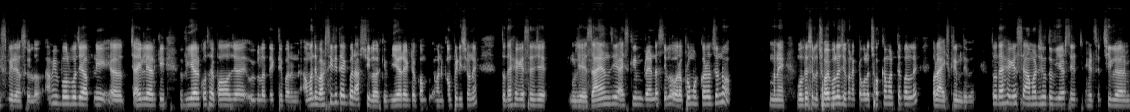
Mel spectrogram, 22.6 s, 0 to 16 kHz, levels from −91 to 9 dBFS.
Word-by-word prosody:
Experience 140 -4 -2
হইল। 130 -1 -7 0.3
আমি 205 - -6 0.2
বলব 190 0 +2
যে 180 - +7
আপনি 175 +1 -2 0.3
আ - - +6 0.4
চাইলে 165 +1 +5
আরকি 155 0 -1 0.5
ভিআর 165 +1 +7
কোথায় 175 +1 -2
পাওয়া 155 0 +1
যায় 155 -1 +2 0.2
ওগুলো 145 0 -5
দেখতে 150 0 -4
পারেন। 130 -1 -4 0.2
আমাদের 165 +5 +3
ভার্সিটিতে 220 +7 +2
একবার 195 -2 -1
আসছিল - - -1
আরকি 135 +1 -12
ভিআর 150 +2 +6
একটা 145 0 -5
কম্পি 295 +5 -7
মানে - - -7
কম্পিটিশন - - -2
এ। - - -6 0.5
তো - - -5
দেখা 155 +2 0
গেছে 155 +1 -1
যে, 150 - +2 1.0
Za 140 - +8 0.2
'n - - -7
Zee 190 -1 0
ice cream 175 +4 -3
brand 155 0 +2
আছিলো 175 - -5
ওরা 145 -1 +3
প্রমোট 190 +1 -3
করার 190 0 +2
জন্য। 210 +4 -1 1.0
মানে 150 0 +3 0.4
বলতেছিল 160 +1 +1
৬ 165 +1 +7
বলে 185 +2 +6
যে - - +1
কোনো 170 -1 -4
১ - - -39
টা - - -3
বলে 155 -1 -1
ছক্কা 190 - -2
মারতে 185 0 -2
পারলে 180 0 -1 0.4
ওরা - - +6
আইসক্রিম 140 +1 -4
দিবে। 130 0 -13 0.4
তো - - -4
দেখা 205 +1 +3
গেছে 200 +2 -2
আমার 185 +1 0
যেহেতু 190 0 -4
ভিআরস 175 0 0
সেট 155 -1 -3 0.2
হেডসেট 145 0 -7
ছিল, - - 0
আর - - +1
আমি 140 - -16
165 Hz, 180 wpm, -22 LUFS, 150-185 Hz, 1.0 s, Za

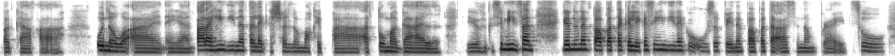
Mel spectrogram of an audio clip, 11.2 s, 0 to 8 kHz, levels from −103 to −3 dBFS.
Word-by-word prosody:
pagkakaunawaan, 145 - -1
ayan. 140 -1 -6
Para 215 +1 +8
hindi 220 -2 -1
na 200 - +3
talaga 180 -3 -1
siya 170 +1 -5
lumaki 155 -1 -8
pa 140 0 -6
at 155 - -3
tumagal, 155 -5 0 0.5
yun 160 -1 -7
kasi 180 +10 -3
minsan 240 -1 +6 0.4
ganun 240 +1 +5
nagpapatagal, 220 -2 +5
eh, - - -23
kasi 230 +1 -1
hindi 215 -2 -1
nag-uusap, 185 -2 -6
eh, 160 - -4
nagpapataasan 170 -2 -2
ng 155 0 -7
pride. 140 - -12
So 170 -3 -8
170 Hz, 135 wpm, -21 LUFS, 150-210 Hz, 0.5 s, Para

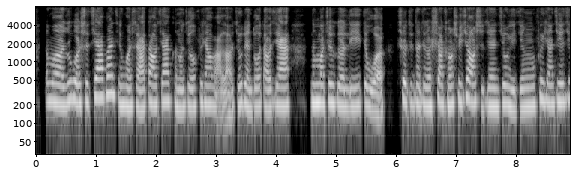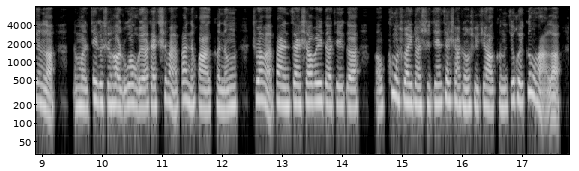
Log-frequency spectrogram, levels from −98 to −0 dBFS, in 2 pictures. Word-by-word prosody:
那 225 - -7
么 215 -2 +4
如 225 +4 0
果 235 -3 +4
是 220 0 -3
加 260 +3 +4
班 295 +2 +4
情 200 -7 -2
况 190 -1 +1
下， 175 -3 +2
到 205 -1 +2
家 225 +2 +1
可 225 -3 -5
能 175 0 -1
就 185 -1 -2
非 215 - -6
常 200 0 0
晚 - - -1
了， - - -1
9 200 +2 -3
点 185 -5 -1
多 185 +1 -2
到 180 -2 0
家， 190 -1 +3 0.3
那 220 - +2
么 210 -1 +5
这 215 0 +1
个 195 -2 0
离 185 +2 -3
我 160 -8 +1 0.2
设 235 -3 +2
置 215 -1 -8
的 205 -1 -2
这 205 - -2
个 190 - +3
上 200 +2 -1
床 200 -1 +1
睡 220 +2 -3
觉 225 -4 +3
时 220 -6 -9
间， 190 0 0
就 205 +1 -1
已 175 -2 0
经 190 +3 -1
非 240 +2 0
常 210 -2 -1
接 220 -1 +1
近 235 -2 -2
了， 180 -3 +1 0.3
那 185 - -8
么 185 -2 0
这 240 +4 0
个 215 -1 0
时 205 - -4
候 200 -1 +3
如 185 - -2
果 210 +1 +1
我 180 - -2
要 180 +1 +1
再 190 -2 0
吃 225 +6 -6
晚 200 -8 -2
饭 240 0 0
的 195 - -1
话， 180 -5 +2
可 180 +1 -6
能 180 +4 -1 0.3
吃 245 - -6
完 245 - +4
晚 220 - -1
饭， 200 -3 +1
再 210 +1 +1
稍 215 0 +1
微 225 +1 +2
地 200 -2 -1
这 200 -1 -3
个， 180 -2 0 0.3
呃， - - -5
空 280 +8 0
出 235 - -1
来 220 - +4
一 215 - +2
段 200 -2 0
时 200 +1 -5
间 210 +2 -2
再 250 - +1
上 230 -2 -2
床 185 -2 +1
睡 195 -1 -3
觉， 180 -3 0
可 185 +1 -7
能 180 - -1
就 235 +6 -1
会 235 -3 +1
更 290 +4 +1
晚 - - +1
了。 - - 0
205 Hz, 325 characters per minute, -23 LUFS, 190-220 Hz, 0.3 s, 么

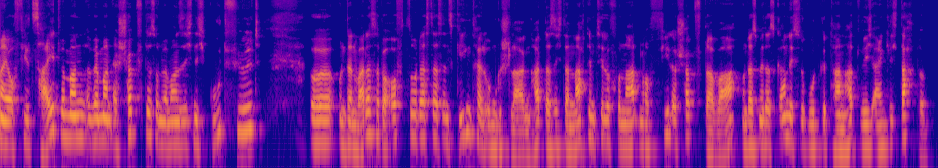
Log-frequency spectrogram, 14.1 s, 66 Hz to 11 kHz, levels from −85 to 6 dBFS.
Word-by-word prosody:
man 150 - +9
ja 135 - +9
auch 130 - +2
viel 145 -5 -7
Zeit, 200 +8 +2
wenn 175 -1 +1
man 165 -2 +5
wenn 155 -1 +3
man 150 -1 +4
erschöpft 185 +9 -1
ist 175 -2 0
und 145 -3 0
wenn 135 - 0
man 135 +1 +1
sich 135 0 -7
nicht 140 0 -5
gut 205 +9 -10
fühlt. 215 +2 -3 0.7
Äh, - - +3
und 145 -1 +2
dann 130 -3 +1
war 115 - +6
das 185 -1 +2
aber 170 - +1
oft 155 0 -1
so, 170 +1 -2
dass 165 -1 +1
das 160 -1 -1
ins 155 0 -7
Gegenteil 170 +3 -3
umgeschlagen 115 -4 -3
hat, 135 +1 +1
dass 125 0 0
ich 125 -1 -8
dann 125 -2 0
nach 125 - +5
dem 155 -3 -4
Telefonat 135 -3 0
noch 125 -2 -5
viel 125 +10 -8
erschöpfter 165 -7 -1
war 145 +10 +3
und 130 - -6
dass 130 0 +2
mir 135 - 0
das 135 -1 -2
gar 155 +2 +1
nicht 155 -2 -2
so 135 -3 -8
gutgetan 125 -3 -1
hat, 145 -1 -1
wie 125 - -2
ich 125 - -5
eigentlich 125 +3 -5
dachte. 165 - +2
145 Hz, 235 wpm, -24 LUFS, 130-165 Hz, 0.7 s, man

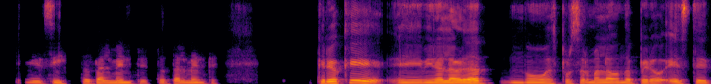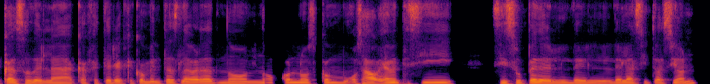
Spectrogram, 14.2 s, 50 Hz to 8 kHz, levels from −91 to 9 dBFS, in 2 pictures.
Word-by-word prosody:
Eh, 120 -1 -6
sí, 120 -1 -3
totalmente, 125 -3 -1
totalmente. 120 0 -4 1.0
Creo 165 +3 +5
que, 205 0 +4
eh, 125 -2 -1
mira, 130 +1 +4
la 120 -1 +8
verdad, 140 +4 +7
no 120 +3 -1
es 130 - -4
por 130 -2 -5
ser 125 0 -1
mala 130 -2 +2
onda, 125 +2 0
pero 115 -3 +1
este 125 +2 +1
caso 120 +2 0
de 110 -3 0
la 95 -3 -3
cafetería 105 +2 -4
que 105 - -13
comentas, 110 +2 -3
la 105 - 0
verdad 105 +1 0
no 110 0 -3
no 115 +2 -7
conozco 120 -1 -3
mu 110 -2 -6
o 105 - -5
sea, 100 -1 +1
obviamente 120 +3 -1
sí 120 -2 -2 0.3
sí, 125 - -3
supe 125 +2 +1
del 100 -4 0
del 95 -2 -3
de 100 - -1
la 100 0 0
situación. 100 - -3
120 Hz, 175 wpm, -24 LUFS, 110-125 Hz, 1.0 s, la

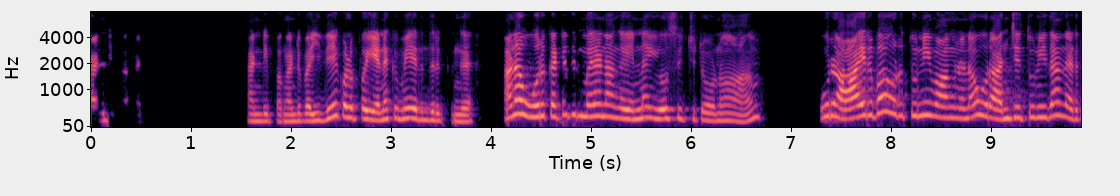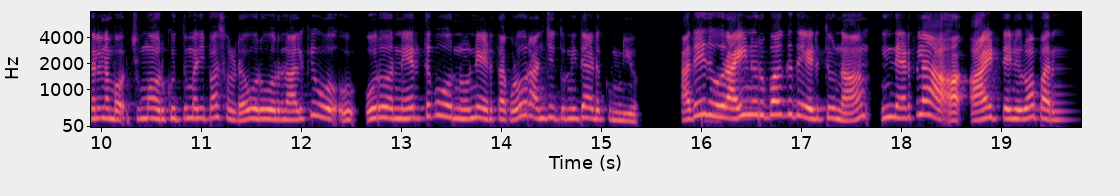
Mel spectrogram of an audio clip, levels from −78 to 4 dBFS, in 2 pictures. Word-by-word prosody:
கண்டிப்பா 195 - -7
கண்டிப் - - -21 1.1
கண்டிப்பா, 180 -1 -4
கண்டிப்பா. 185 +1 0
இதே 255 +9 +2
குழப்பம் 255 -5 +3
எனக்குமே 245 +3 0
இருந்திருக்குங்க. 195 -6 -3 0.4
ஆனா 360 - +8 0.2
ஒரு 305 +1 +4
கட்டத்துக்கு 325 +2 0
மேல 305 - +4
நாங்க 275 -3 0
என்ன 250 +3 +1 0.2
யோசிச்சுட்டோனா, 230 -6 -2 0.9
ஒரு 315 - +2 0.2
ரூ.1000 335 +7 +5
ஒரு 320 - -3
துணி 325 +1 +1
வாங்குனோனா, 275 0 0
ஒரு 295 - +2
5 250 +4 +1
துணி 280 0 -1
தான் 330 +2 +2
அந்த 285 -5 0
இடத்துல 255 +2 -3
நம்ப 230 -4 0 0.2
சும்மா 255 +1 -4
ஒரு 235 - -3
குத்துமதிப்பா 260 +1 -5
சொல்ற. 220 -4 -4
ஒரு 245 0 +1
ஒரு 230 - -1
நாளைக்கு 230 +9 -4
ஒ - - +4 0.2
ஒ - - -1 0.2
ஒரு 265 +2 +1
ஒரு 255 - -2
நேரத்துக்கு 270 +6 -4
ஒண்ணு 255 -3 -2
ஒண்ணு 270 +1 -1
எடுத்தா 235 0 -4
கூட 235 - -1
ஒரு 315 - -4
5 255 +2 -3
துணி 255 0 -3
தான் 270 -2 -1
எடுக்க 235 0 -6
முடியும். 185 -3 -6 0.5
அதே 310 - -1
இது 340 - -1
ஒரு 285 - +4
ரூ.500க்கு 350 0 0
எடுத்தோனா, 245 -4 -2 0.4
இந்த 290 -1 -1
இடத்துல 345 +6 -2 0.5
ரூ.1500 250 -1 +2
ஆ - - -5
பாருங்க. 220 -2 -1
255 Hz, 180 wpm, -19 LUFS, 230-290 Hz, 1.1 s, ஆனா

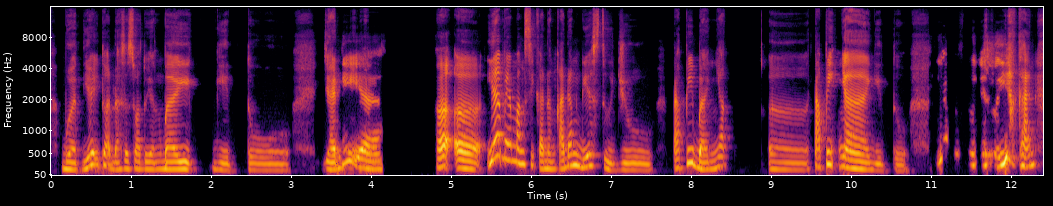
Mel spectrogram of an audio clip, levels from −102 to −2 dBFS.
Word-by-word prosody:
buat 155 -2 -1
dia 235 +9 +3
itu 255 -2 -3
adalah 155 0 -5
sesuatu 165 -1 -4
yang 160 0 -4
baik, 155 -1 +2 0.2
gitu. 135 -2 -9 0.5
Jadi 165 +4 +3
ya 175 - +4 0.8
heeh, 180 -2 +6 0.2
ya 320 +8 +4
memang 320 -6 +1
sih 245 -3 -7
kadang-kadang 170 +8 0
dia 215 - +1
setuju, 140 - -6 0.2
tapi 185 - -1
banyak, 170 +8 0 0.5
eee, 150 -2 -8
tapinya 200 -11 +3
gitu. 125 -3 -10 0.3
Iya, 355 +5 -3
aku - - -21
setuju, 245 0 -7 0.2
iya 385 +4 +9
kan? 230 -1 +2
160 Hz, 130 wpm, -22 LUFS, 145-215 Hz, 0.8 s, iya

